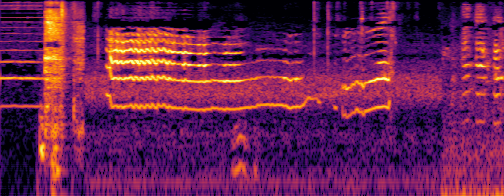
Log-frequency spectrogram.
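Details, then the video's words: Strange, spacey cat vocalisation: a sharp burst of noise, then a sustained harmonic cry held for about three seconds that dips and wobbles before cutting off, with a brief rough sound at the end. "Spacey and strange cat sounds"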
